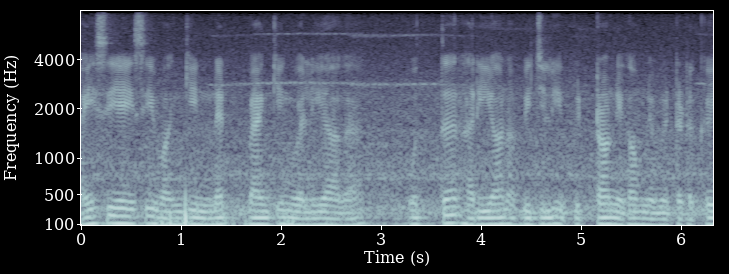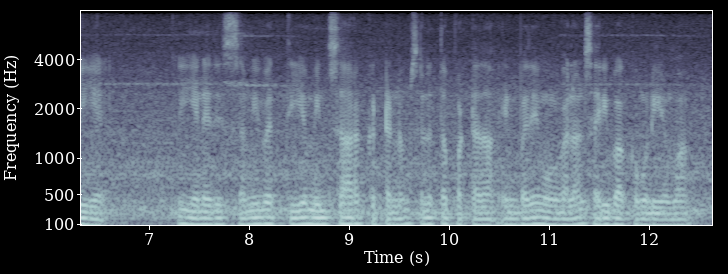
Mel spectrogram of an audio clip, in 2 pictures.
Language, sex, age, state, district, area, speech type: Tamil, male, 18-30, Tamil Nadu, Salem, rural, read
